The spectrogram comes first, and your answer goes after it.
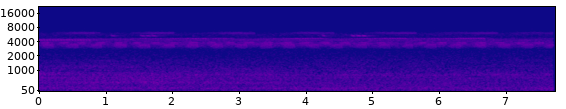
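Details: Autumn night insects in a forest at Tsukimi Forest, Gifu Prefecture, Japan, overlooking the Nobi Plain: dense high-pitched stridulation, rhythmic beating trills and brief thin upper notes repeating, with faint distant low noise beneath.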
